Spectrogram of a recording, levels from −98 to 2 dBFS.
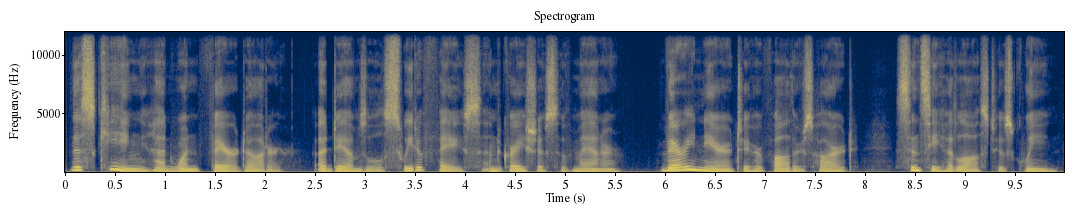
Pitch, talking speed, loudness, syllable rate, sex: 165 Hz, 160 wpm, -19 LUFS, 3.9 syllables/s, female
